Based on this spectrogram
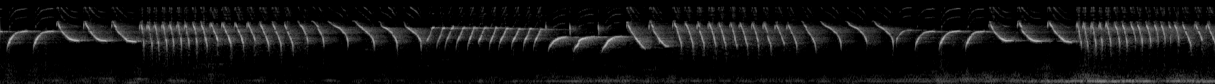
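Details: Canary singing to coax a lazy canary into song: a continuous energetic stream of quick chirping trills and repeated notes, with downward and upward whistled sweeps marking phrase changes.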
